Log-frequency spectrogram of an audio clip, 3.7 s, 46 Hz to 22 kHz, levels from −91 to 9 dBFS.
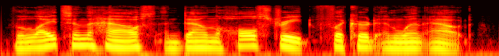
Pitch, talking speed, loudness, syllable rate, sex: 120 Hz, 225 wpm, -17 LUFS, 5.3 syllables/s, male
